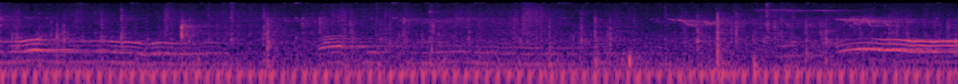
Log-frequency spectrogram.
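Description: Horses' hooves clopping irregularly as several horses walk along a dirt path, with a person's voice heard at times and a few short bird chirps near the end.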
